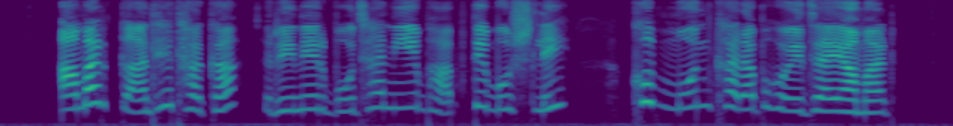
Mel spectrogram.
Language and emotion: Bengali, sad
